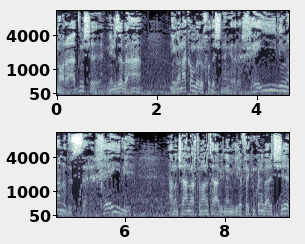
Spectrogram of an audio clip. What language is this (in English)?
Persian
